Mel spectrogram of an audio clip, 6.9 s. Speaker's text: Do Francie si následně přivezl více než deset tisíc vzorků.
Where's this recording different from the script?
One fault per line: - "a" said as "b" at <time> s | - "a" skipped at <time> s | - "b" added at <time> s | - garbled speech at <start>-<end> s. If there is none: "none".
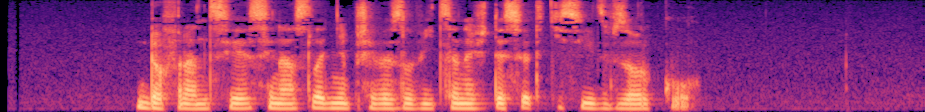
none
